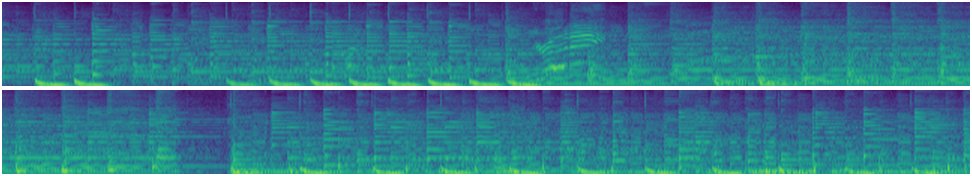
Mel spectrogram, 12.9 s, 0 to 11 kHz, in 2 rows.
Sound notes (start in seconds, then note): 4.3 audience cheers; 8.2 upbeat folk music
